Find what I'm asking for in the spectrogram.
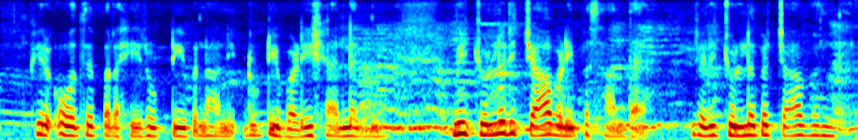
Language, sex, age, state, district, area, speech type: Dogri, female, 30-45, Jammu and Kashmir, Samba, rural, spontaneous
